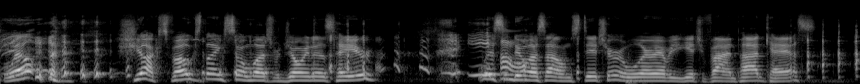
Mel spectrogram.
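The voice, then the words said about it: Put-on folksy accent. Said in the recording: “I don't know how to say Charles Miller in this accent.”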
